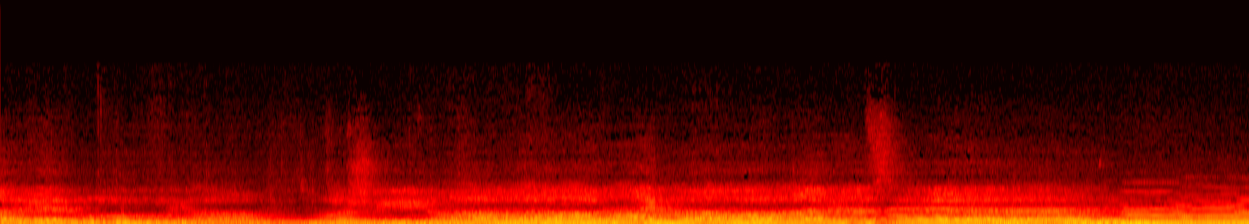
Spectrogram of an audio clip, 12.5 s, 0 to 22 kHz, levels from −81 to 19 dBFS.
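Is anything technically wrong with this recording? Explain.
Yes. A loud pop occurs from 1.21 to 1.25 s. A sudden voltage pulse, likely from a plug, switch or static discharge, was added to the signal. It is heard as a single sharp pop, about 10 dB above the sound, which continues underneath.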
